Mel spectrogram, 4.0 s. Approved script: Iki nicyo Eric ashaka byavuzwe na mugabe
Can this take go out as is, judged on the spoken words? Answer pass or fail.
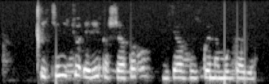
pass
